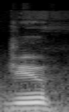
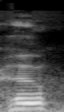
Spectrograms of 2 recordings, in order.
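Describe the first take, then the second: First: The name begins with a j sound. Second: The name begins with an h sound.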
